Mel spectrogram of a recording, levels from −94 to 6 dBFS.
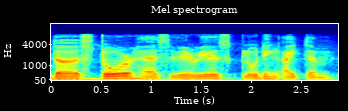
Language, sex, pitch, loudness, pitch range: English, male, 115 Hz, -18 LUFS, 115-125 Hz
